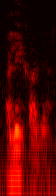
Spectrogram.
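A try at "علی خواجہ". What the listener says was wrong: ठीक, अली ख्वाजा, ये ख्वाजा नहीं होगा, अली ख्वाजा यानी खे का तलफ्फुज आपका ठीक होना चाहिए।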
